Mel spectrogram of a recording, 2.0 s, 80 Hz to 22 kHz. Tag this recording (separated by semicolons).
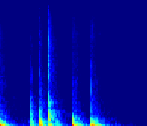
0; boxes; egoless; natural; sounds; stomping; vol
